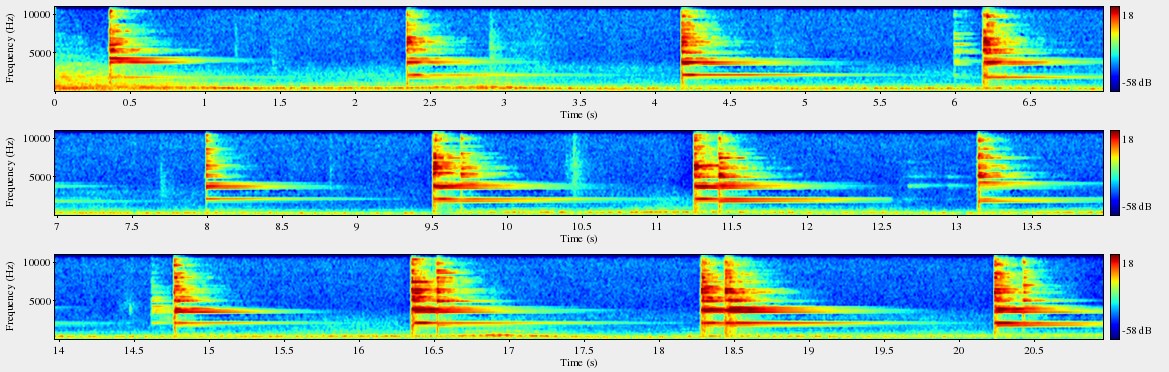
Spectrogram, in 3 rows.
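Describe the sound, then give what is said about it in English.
A clock bell strikes twelve times in slow, evenly spaced strokes, each bright chime ringing out and fading over a steady low droning background. “As the last stroke of 12 ceased to vibrate, he remembered what Jacob Marley had told him.”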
